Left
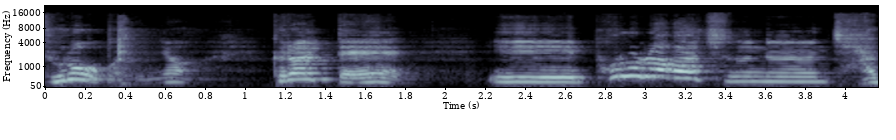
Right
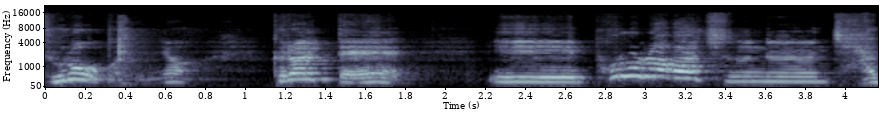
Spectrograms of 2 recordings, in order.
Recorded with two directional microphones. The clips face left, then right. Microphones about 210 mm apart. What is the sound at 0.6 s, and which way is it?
Speech, 40° left (ahead or behind).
